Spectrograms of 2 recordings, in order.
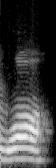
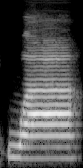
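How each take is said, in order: First: The vowel sounds heavy and dark. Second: The vowel sounds light and open. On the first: The speaker calls it wrong. "don't make wow heavy. Don't say wah" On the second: The speaker calls it right. "Say wah"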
